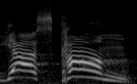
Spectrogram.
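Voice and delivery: high, loud, welcoming call; acted booming yes; emphatic invitation. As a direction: call them over with gusto. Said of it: "And Jesus says".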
